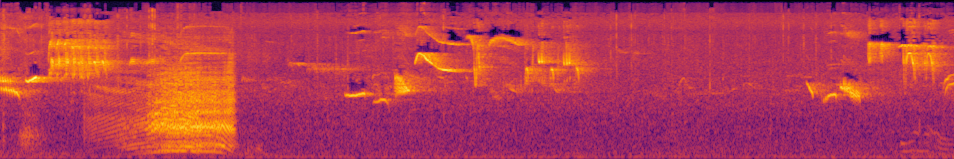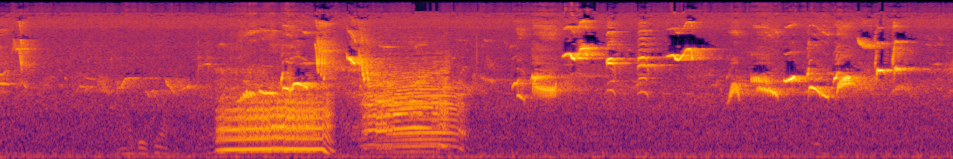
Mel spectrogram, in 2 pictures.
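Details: Dozens of tame cattle leaping down a mountainside; a harsh moo early on, then after a long stretch of bird chirps two more moos close together, the first steady and loud, the second wavering.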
